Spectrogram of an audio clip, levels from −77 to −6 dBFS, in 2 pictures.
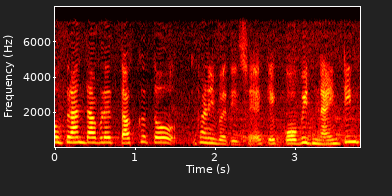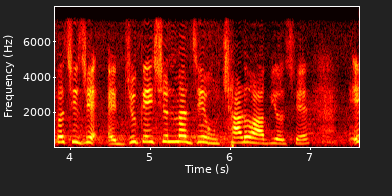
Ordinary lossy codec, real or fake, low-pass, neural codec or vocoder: none; fake; 7.2 kHz; vocoder, 44.1 kHz, 128 mel bands, Pupu-Vocoder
